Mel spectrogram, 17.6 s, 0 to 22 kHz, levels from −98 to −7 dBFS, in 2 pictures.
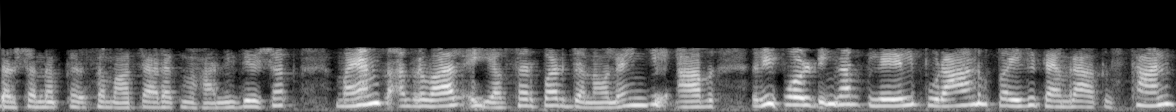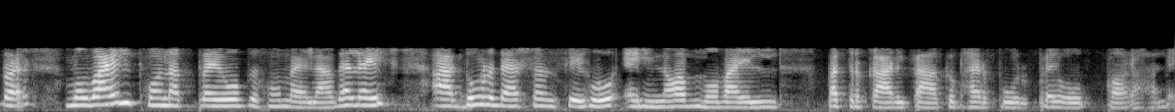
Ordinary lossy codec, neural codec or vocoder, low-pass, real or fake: none; codec, 16 kHz in and 24 kHz out, 1.1 kbps, FireRedTTS-2 codec; 3.6 kHz; fake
